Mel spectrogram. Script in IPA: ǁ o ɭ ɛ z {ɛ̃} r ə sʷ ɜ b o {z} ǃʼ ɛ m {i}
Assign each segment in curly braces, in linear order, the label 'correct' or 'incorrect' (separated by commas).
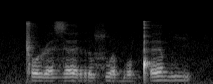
incorrect, incorrect, correct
